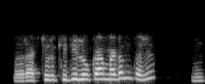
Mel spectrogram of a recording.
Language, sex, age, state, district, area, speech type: Marathi, male, 30-45, Maharashtra, Amravati, urban, conversation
